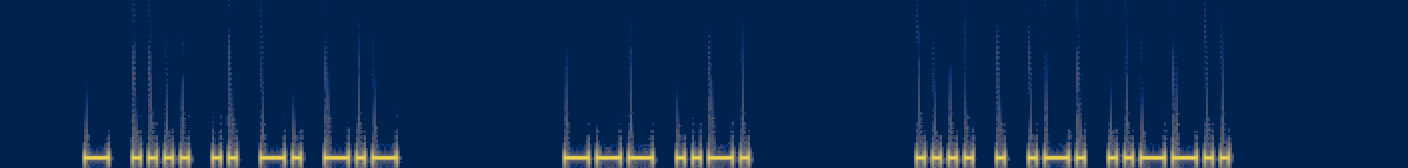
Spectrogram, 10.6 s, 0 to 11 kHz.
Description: Morse code, heard as a keyed tone, about 21 wpm, 700 Hz. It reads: THINK OF HER?
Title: 3x Word-Spacing - Sentences from Top 200 Words - 20wpm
